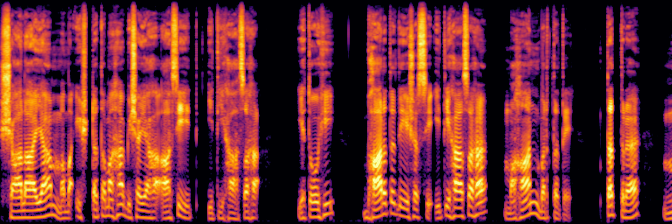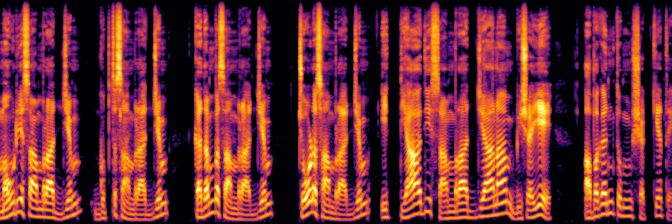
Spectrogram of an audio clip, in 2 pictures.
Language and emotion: Sanskrit, neutral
